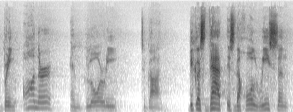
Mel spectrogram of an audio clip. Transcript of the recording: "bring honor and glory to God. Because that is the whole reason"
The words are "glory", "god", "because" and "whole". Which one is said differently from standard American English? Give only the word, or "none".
because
